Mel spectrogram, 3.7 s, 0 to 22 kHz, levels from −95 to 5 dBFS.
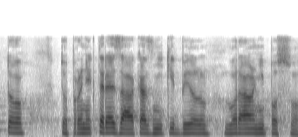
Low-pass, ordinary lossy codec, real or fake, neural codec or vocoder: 7.2 kHz; MP3, 96 kbps; fake; codec, 16 kHz, 2 kbps, FunCodec, trained on LibriTTS, 25 frames a second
